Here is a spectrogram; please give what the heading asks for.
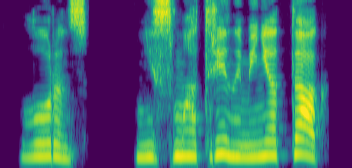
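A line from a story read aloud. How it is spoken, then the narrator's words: Pleading. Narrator (Russian): взмолилась я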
